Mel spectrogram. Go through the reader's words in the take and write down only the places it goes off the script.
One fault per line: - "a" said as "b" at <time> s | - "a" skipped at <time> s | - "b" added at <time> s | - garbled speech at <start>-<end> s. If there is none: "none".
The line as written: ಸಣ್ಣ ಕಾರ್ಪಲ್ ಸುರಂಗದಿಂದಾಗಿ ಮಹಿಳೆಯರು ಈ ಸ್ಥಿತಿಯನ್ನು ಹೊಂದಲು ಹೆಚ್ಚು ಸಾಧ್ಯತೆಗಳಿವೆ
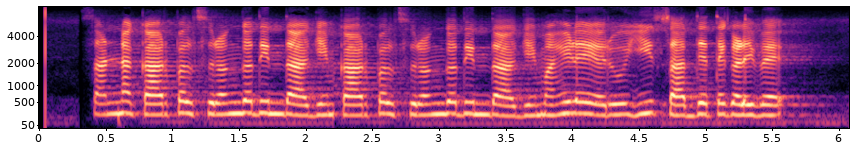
- "ಕಾರ್ಪಲ್ ಸುರಂಗದಿಂದಾಗಿ" added at 2.3 s
- "ಸ್ಥಿತಿಯನ್ನು ಹೊಂದಲು ಹೆಚ್ಚು" skipped at 4.7 s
